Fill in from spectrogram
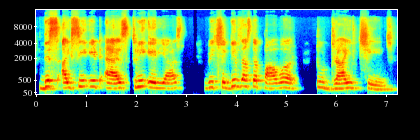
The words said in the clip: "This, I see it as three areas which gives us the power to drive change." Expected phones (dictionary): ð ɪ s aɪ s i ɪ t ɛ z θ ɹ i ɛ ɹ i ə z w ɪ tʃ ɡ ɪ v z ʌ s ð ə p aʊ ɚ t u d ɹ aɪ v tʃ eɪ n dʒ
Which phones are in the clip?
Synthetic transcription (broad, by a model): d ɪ s aɪ s i ɪ t ɛ z t ɹ i ɛ ɹ i ə z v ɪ tʃ ɡ ɪ v z ʌ s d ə p aʊ ɚ t u d ɹ aɪ v tʃ eɪ n dʒ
